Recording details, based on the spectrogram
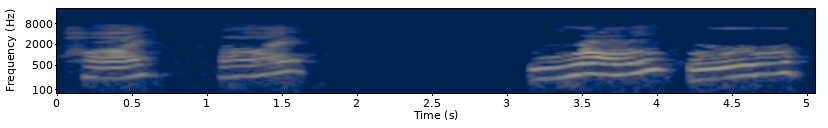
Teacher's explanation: Rho, that's the rolling throat R.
